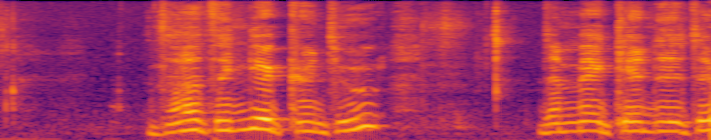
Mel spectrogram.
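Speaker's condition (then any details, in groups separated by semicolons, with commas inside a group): Spinocerebellar ataxia type 6, SCA6; affects walking and speech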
